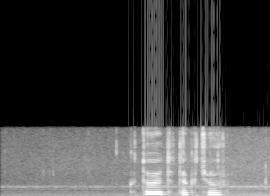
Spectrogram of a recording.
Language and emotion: Russian, neutral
